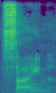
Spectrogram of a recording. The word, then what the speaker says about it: sign: let's go to some words with a silent G say G we have sign champagne na High light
